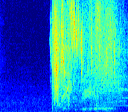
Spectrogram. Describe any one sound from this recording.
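A sharp spraying hiss bursts out and trails off.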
